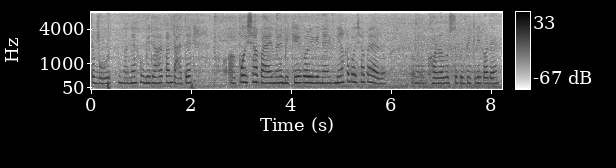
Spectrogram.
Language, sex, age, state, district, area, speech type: Assamese, female, 18-30, Assam, Udalguri, rural, spontaneous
